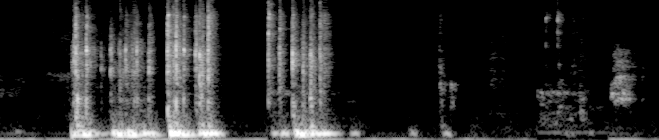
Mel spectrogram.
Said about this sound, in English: So, somebody's typing rather loudly. Sorry, I thought I hit the mute button.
